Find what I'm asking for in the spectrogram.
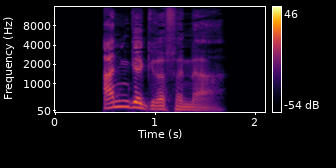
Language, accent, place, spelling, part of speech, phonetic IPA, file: German, Germany, Berlin, angegriffener, adjective, [ˈanɡəˌɡʁɪfənɐ], De-angegriffener.ogg
- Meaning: inflection of angegriffen: 1. strong/mixed nominative masculine singular 2. strong genitive/dative feminine singular 3. strong genitive plural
